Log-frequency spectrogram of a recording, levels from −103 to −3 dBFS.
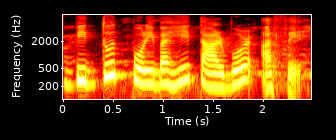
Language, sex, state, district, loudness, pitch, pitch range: Assamese, female, Assam, Kamrup Metropolitan, -15 LUFS, 240 Hz, 225-275 Hz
